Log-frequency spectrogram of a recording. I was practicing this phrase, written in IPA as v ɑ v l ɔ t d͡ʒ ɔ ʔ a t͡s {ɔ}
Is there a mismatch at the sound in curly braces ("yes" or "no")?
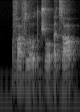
yes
